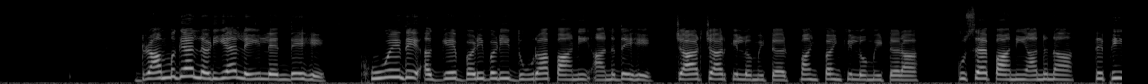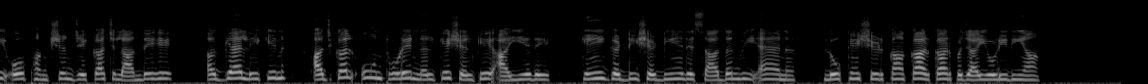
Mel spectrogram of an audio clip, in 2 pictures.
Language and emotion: Dogri, neutral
